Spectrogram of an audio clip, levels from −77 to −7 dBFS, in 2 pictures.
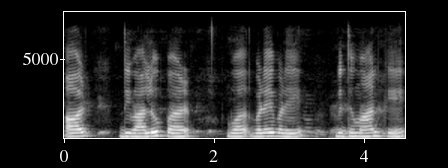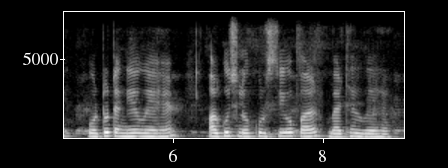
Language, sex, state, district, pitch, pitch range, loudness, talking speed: Hindi, female, Uttar Pradesh, Muzaffarnagar, 215 Hz, 205-230 Hz, -17 LUFS, 120 wpm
